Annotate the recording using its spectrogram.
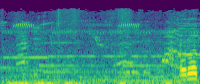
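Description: Sung traditional music: long held notes, then a man's voice singing a short, loud phrase that slides down in pitch just before the end.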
